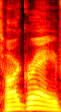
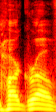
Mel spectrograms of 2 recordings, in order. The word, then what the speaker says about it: Hargreaves: say his name right it's hard grave yeah it's not hard Grove like my my car Grove the human rain delay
